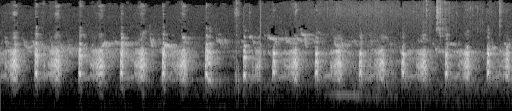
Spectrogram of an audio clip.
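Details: A common snipe sings in spring, delivering a fast run of rasping, evenly repeated two-part notes, roughly two or three every second, in an unbroken rhythmic sequence.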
